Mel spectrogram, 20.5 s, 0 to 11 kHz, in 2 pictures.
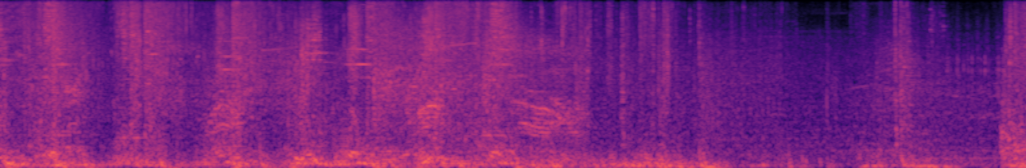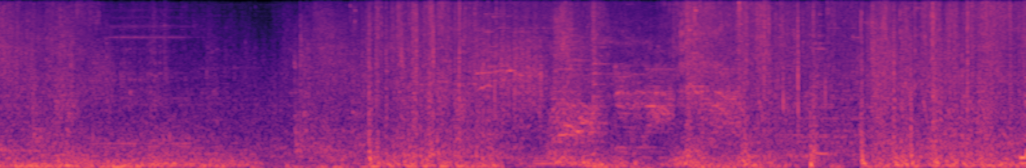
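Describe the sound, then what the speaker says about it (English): A gun strike attack in the video game Space Marine 2: a dense, loud barrage of rapid gunfire and crashing impacts that runs almost nonstop, with a brief thinning in the middle before it surges again. "Gun strike ready to deploy."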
